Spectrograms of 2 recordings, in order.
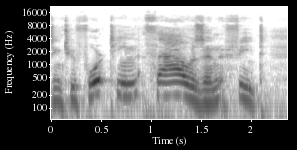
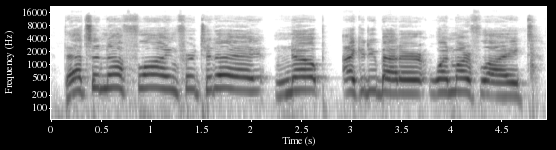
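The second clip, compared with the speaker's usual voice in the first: stubborn pilot; 9 semitones higher, 4 dB louder than usual. Acted. Instructor and stubborn pupil.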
